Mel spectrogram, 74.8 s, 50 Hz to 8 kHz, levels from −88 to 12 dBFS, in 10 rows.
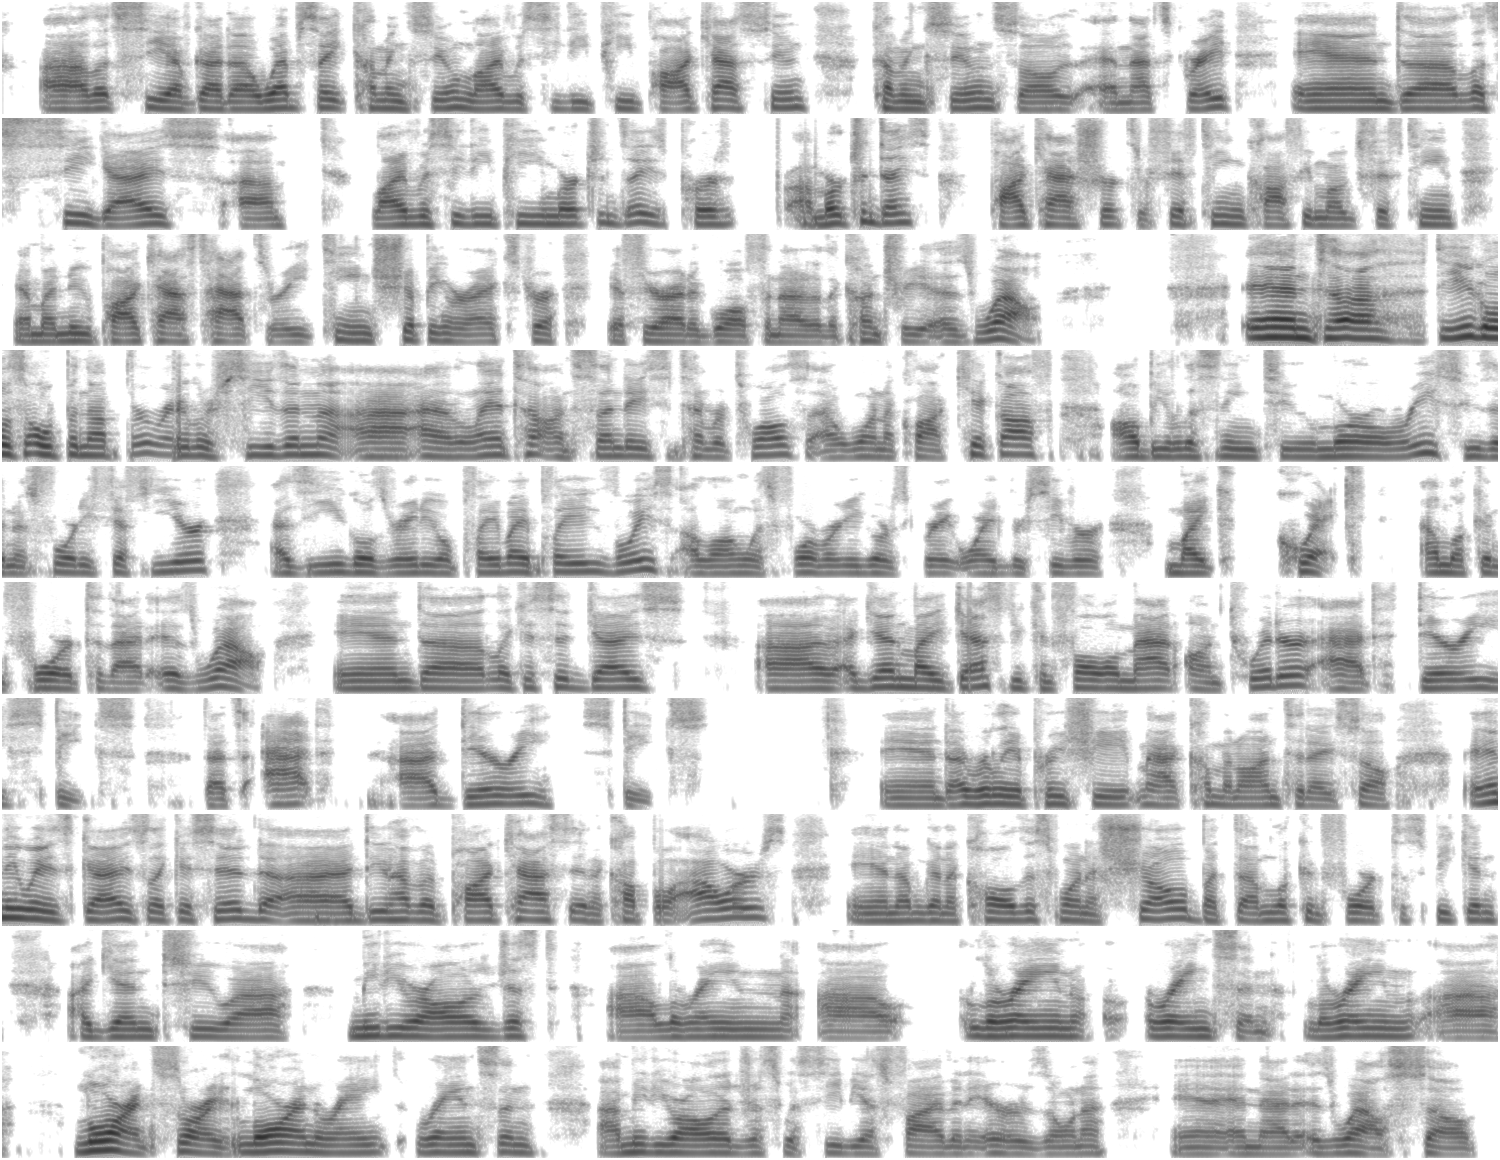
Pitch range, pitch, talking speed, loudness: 145-165 Hz, 155 Hz, 165 wpm, -24 LUFS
